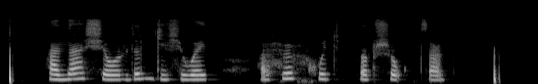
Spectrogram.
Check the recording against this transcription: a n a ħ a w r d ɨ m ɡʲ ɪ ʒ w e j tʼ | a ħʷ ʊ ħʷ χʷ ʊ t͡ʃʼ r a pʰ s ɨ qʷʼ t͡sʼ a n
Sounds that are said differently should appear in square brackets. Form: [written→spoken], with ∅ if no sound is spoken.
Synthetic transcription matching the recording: a n a [ħ→ʃ] a w r d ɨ [m→n] ɡʲ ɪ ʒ w e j tʼ | a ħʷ ʊ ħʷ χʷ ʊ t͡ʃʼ [r→l] a pʰ [s→ʂ] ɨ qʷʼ t͡sʼ a n

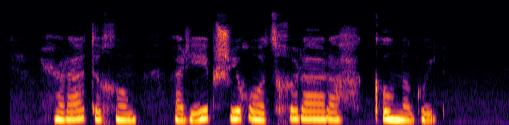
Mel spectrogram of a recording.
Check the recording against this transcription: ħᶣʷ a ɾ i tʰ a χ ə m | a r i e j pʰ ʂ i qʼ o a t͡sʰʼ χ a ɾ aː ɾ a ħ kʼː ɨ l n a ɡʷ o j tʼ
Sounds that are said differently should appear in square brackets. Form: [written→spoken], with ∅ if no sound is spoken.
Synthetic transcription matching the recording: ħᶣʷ a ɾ [i→a] tʰ a χ ə m | a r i e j pʰ ʂ i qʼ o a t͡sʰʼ χ [a→ə] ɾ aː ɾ a ħ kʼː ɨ l n a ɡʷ o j tʼ

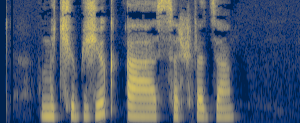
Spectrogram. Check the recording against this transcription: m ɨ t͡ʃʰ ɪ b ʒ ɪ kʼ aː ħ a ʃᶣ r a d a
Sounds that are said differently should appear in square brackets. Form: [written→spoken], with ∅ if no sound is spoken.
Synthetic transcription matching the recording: m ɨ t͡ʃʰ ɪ b ʒ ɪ kʼ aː [ħ→s] a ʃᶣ r a [d→d͡z] a

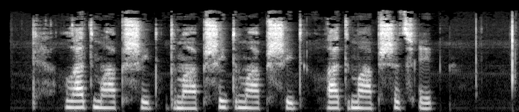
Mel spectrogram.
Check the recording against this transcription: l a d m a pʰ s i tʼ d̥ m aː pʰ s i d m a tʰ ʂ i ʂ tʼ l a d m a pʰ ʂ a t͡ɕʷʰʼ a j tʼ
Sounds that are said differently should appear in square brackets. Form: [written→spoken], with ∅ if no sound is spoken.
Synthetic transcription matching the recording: l a d m a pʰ [s→ʂ] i tʼ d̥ m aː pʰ [s→ʂ] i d m a [tʰ→pʰ] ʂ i [ʂ→∅] tʼ l a d m a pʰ ʂ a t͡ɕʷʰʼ [a→e] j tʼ

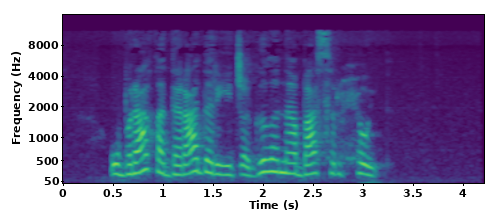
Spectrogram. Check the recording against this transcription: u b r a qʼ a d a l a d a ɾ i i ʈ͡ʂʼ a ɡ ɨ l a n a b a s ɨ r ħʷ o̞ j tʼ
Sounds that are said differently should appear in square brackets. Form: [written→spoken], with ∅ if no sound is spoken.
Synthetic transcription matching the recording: u b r a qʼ a d a [l→ɾ] a d a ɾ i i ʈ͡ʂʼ a ɡ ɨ l a n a b a s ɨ r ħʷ o̞ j tʼ

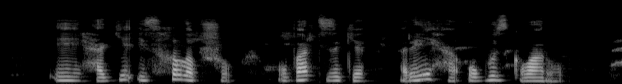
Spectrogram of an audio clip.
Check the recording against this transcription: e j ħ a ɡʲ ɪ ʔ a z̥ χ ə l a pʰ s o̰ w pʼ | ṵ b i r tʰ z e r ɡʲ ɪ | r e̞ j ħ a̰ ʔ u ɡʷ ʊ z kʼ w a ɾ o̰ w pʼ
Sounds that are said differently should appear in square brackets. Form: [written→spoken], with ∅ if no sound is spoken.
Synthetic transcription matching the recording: e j ħ a ɡʲ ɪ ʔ [a→i] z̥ χ ə l a pʰ [s→ʂ] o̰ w pʼ | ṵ b [i→a] r tʰ z e [r→∅] ɡʲ ɪ | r e̞ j ħ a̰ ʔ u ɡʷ ʊ z kʼ w a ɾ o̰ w pʼ

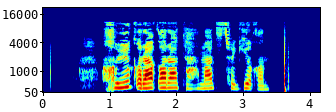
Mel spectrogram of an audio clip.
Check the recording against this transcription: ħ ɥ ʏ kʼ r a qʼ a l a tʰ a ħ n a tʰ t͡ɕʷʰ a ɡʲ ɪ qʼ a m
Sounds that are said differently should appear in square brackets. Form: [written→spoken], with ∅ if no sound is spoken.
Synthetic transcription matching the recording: [ħ→χ] ɥ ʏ kʼ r a qʼ a [l→ɾ] a tʰ a ħ [n→m] a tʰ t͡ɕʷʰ a ɡʲ ɪ qʼ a [m→n]

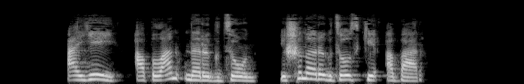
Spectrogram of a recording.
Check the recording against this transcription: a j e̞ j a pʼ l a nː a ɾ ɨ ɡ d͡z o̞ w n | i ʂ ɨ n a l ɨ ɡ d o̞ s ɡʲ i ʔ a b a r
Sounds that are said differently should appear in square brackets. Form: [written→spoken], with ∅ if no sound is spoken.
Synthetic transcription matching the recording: a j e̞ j a pʼ l a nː a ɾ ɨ ɡ d͡z o̞ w n | i ʂ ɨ n a [l→ɾ] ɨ ɡ [d→d͡z] o̞ [s→z] ɡʲ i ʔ a b a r

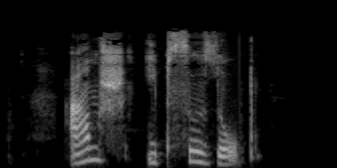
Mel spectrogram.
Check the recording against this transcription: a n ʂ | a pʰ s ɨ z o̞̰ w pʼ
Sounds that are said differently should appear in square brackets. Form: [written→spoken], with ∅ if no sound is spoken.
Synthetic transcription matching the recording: a [n→m] ʂ | [a→i] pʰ s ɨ z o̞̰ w pʼ

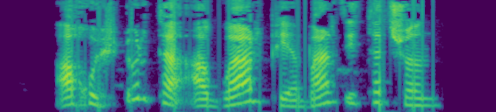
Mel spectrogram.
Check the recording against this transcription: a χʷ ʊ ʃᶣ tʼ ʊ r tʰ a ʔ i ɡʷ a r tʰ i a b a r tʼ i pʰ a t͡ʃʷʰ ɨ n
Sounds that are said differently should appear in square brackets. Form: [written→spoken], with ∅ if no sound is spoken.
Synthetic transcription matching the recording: a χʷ ʊ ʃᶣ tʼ ʊ r tʰ a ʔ [i→a] ɡʷ a r [tʰ→pʰ] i a b a r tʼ i [pʰ→tʰ] a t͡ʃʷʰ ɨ n

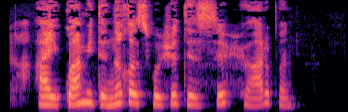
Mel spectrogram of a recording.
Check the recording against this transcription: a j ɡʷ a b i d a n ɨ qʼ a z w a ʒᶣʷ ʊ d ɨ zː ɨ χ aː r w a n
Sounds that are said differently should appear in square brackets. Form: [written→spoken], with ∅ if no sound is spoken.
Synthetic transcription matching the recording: a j ɡʷ a [b→m] i d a n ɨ qʼ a z w a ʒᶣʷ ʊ d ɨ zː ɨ [χ→ħ] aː r [w→b] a n

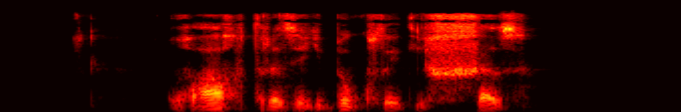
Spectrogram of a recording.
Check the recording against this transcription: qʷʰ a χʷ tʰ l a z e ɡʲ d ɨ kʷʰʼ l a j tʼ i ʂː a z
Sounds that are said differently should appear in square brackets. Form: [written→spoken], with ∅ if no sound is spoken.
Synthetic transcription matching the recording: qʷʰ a χʷ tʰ [l→r] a z e ɡʲ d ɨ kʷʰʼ l [a→e] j tʼ i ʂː a z

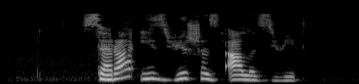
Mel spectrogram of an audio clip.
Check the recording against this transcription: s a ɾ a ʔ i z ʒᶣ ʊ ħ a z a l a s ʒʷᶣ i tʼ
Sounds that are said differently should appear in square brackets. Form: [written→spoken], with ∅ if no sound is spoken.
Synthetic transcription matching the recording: s a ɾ a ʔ i z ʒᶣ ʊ [ħ→ʂ] a z a l a [s→z] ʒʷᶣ i tʼ

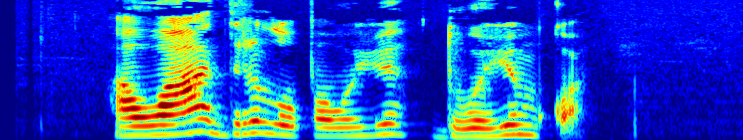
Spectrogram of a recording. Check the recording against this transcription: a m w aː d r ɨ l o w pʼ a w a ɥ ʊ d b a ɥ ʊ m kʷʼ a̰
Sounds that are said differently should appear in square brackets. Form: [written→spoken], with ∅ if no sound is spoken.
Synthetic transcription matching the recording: a [m→∅] w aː d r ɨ l o w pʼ a w a ɥ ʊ d [b→w] a ɥ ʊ m kʷʼ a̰

